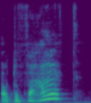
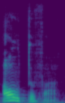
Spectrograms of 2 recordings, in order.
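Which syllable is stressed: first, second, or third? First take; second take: third; first. First: The stress is on the third syllable. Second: The stress is on the first syllable. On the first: The speaker calls it wrong. "und nicht Autofahrt" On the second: The speaker calls it right. "sondern Autofahrt. Ja, der Beginn wird eben betont"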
